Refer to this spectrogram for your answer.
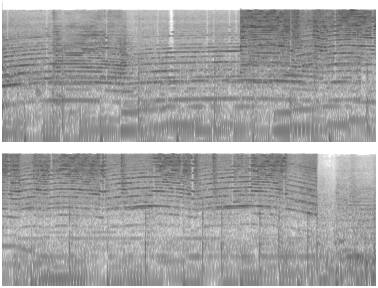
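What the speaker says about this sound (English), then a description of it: "that's where I start planing again" A hand plane shaves wood along a homemade bow stave in repeated, even strokes with a woody scraping rasp, close and steady, with no voices.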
